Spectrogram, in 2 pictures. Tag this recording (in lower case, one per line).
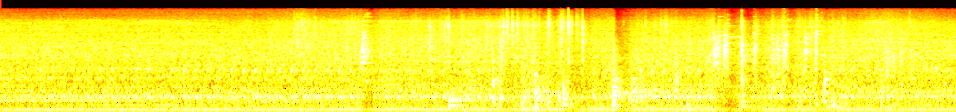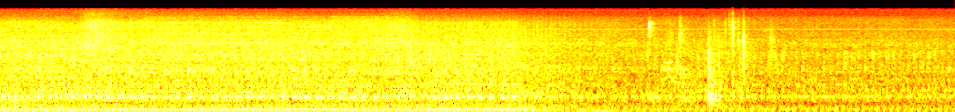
vehicle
